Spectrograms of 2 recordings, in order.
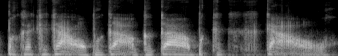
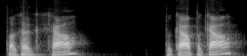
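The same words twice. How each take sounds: First: Mouthed thunderclap, fading to a breathy crackle; thunder noise. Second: Tentative thunder noise. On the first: Retold or imitated. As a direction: make the sound of thunder cracking outside. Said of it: "it's gonna be all like". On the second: Shown as a demonstration.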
